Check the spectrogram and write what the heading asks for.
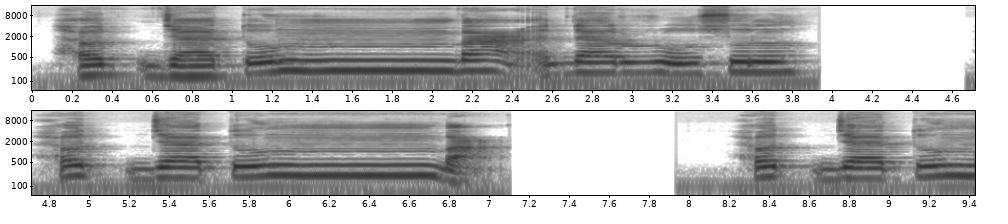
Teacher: bunyi tanwin kita tukar kepada mim dan kita dengungkan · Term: iqlab, iklab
